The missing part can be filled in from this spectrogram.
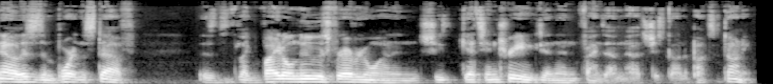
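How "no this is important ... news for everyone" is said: normal talking voice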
